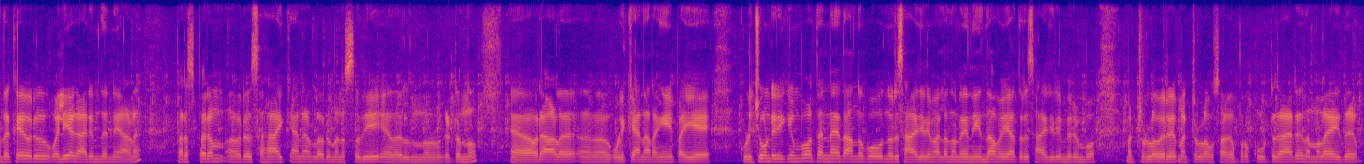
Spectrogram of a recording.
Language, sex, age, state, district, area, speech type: Malayalam, male, 45-60, Kerala, Alappuzha, rural, spontaneous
